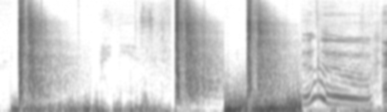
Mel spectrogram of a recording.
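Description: Sharp, loud gunshots at shooting practice, three distinct cracks spaced a second or so apart, each with a brief echoing tail, followed by a voice speaking.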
